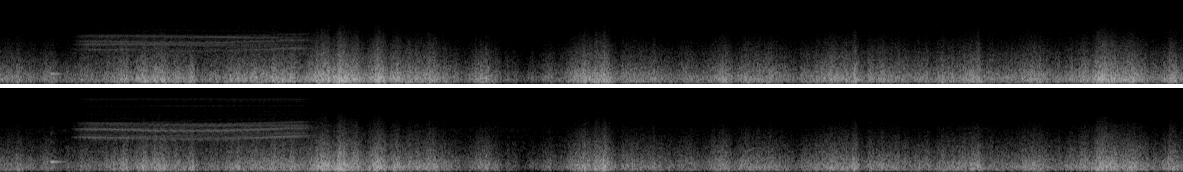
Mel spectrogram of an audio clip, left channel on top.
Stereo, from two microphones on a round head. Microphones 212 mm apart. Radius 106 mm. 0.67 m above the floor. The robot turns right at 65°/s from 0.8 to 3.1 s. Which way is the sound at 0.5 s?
30° right (ahead or behind).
